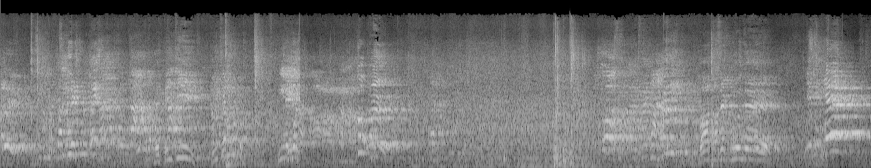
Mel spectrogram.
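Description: Shoes squeak on an indoor court.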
